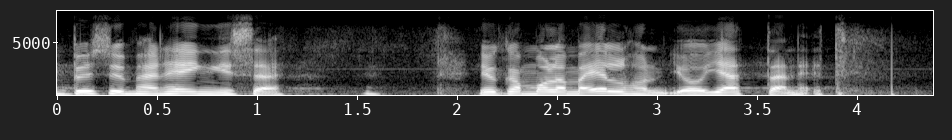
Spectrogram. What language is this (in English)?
Finnish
